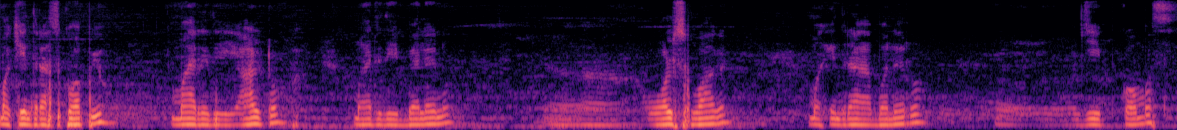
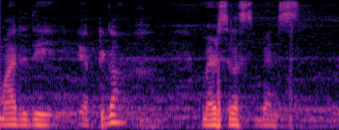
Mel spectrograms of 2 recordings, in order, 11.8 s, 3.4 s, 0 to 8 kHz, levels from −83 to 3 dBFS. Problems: background sounds at intervals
